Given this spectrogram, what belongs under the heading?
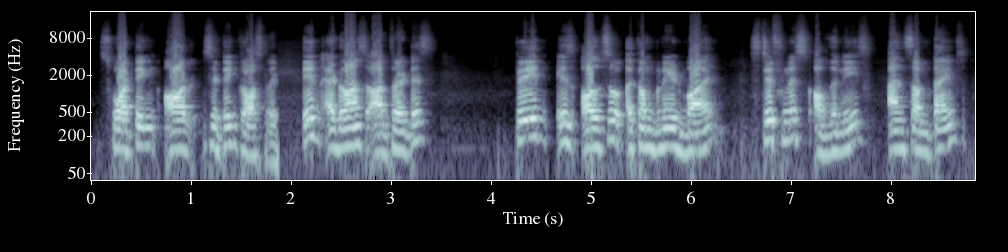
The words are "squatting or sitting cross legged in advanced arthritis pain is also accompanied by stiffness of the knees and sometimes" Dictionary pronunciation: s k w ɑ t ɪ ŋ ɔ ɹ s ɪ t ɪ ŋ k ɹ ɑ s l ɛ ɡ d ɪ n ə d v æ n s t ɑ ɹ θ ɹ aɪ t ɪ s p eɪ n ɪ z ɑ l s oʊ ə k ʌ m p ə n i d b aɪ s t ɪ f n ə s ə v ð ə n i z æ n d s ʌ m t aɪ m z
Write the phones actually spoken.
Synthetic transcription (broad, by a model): s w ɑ t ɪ ŋ ɔ ɹ s ɪ t ɪ ŋ k ɹ ɑ s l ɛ ɪ n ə d v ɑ n s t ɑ ɹ t ɹ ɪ t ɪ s p eɪ n ɪ z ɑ l s oʊ ə k ʌ m p ə n i d b aɪ s t ɪ f n ə s ə v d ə n i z æ n d s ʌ m t aɪ m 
